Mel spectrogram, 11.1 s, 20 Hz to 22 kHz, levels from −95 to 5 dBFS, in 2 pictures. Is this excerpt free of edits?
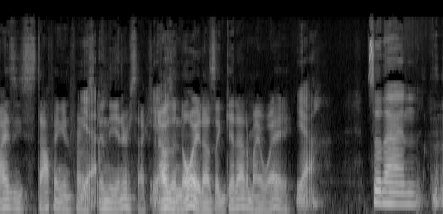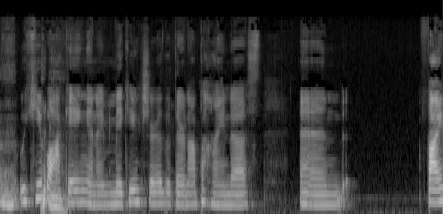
yes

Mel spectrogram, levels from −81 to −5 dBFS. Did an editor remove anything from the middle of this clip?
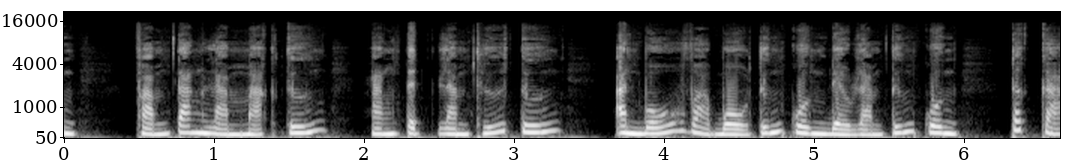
no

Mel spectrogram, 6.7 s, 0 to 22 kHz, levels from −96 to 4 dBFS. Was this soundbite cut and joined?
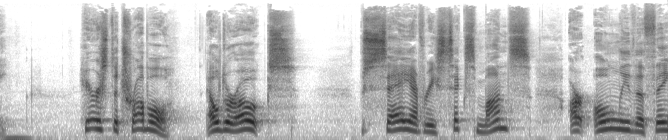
yes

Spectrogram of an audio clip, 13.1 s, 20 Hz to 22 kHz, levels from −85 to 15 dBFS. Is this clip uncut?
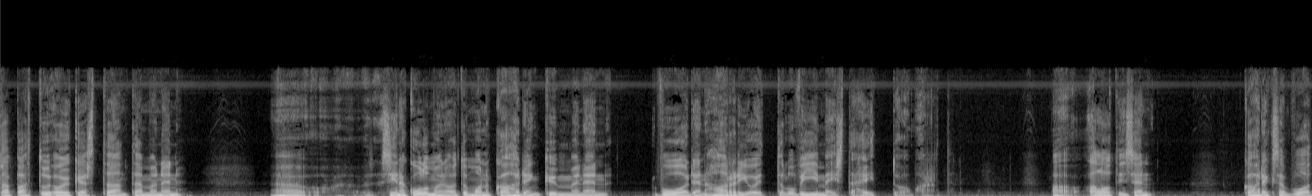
yes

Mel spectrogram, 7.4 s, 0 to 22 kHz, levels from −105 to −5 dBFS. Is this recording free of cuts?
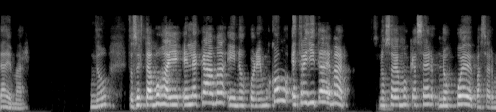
yes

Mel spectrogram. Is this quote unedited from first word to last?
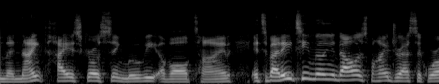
yes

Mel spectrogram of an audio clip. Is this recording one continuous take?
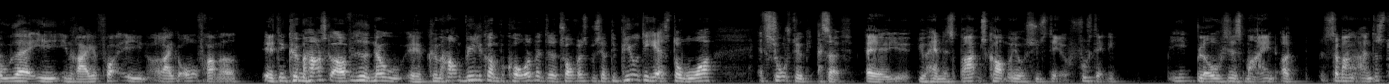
no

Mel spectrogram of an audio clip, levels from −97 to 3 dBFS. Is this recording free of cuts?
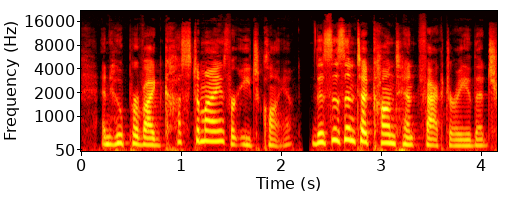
no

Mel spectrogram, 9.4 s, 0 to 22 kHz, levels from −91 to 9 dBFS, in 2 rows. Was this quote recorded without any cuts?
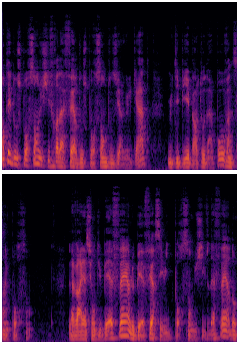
yes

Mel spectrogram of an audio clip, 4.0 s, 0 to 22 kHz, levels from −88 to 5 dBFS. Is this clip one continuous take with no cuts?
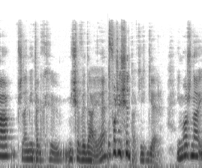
no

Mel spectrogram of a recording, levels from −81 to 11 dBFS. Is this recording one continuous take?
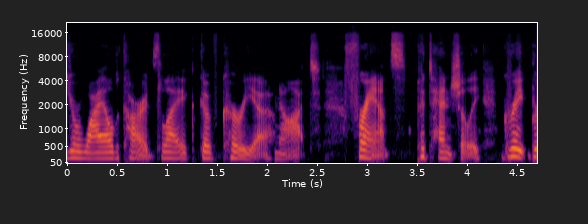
no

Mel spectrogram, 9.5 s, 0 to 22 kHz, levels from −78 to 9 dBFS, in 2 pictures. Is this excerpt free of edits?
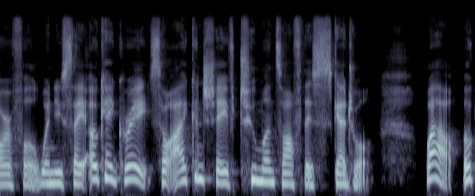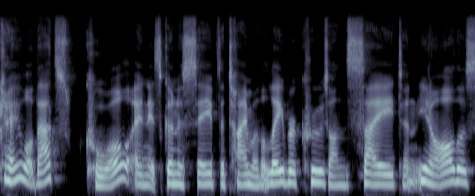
yes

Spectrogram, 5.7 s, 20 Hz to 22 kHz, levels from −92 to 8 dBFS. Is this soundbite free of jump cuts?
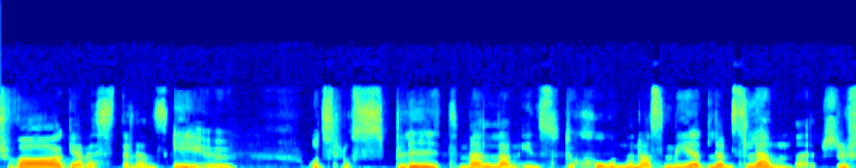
no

